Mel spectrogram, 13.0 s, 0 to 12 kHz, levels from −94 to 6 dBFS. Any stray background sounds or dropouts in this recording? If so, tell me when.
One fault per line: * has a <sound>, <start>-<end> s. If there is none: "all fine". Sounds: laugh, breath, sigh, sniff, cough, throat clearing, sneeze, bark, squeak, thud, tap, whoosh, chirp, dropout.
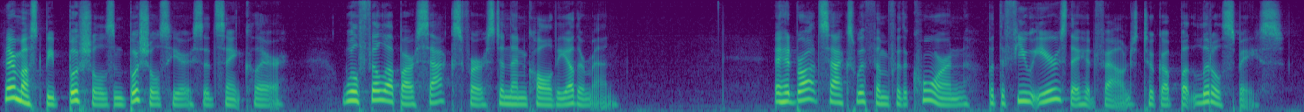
all fine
